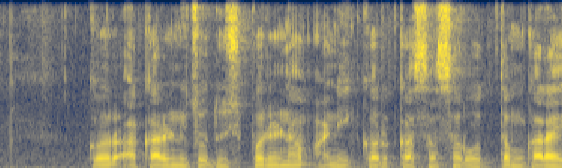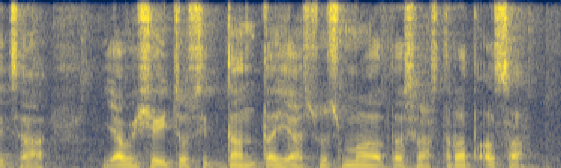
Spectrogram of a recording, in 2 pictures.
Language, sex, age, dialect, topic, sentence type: Marathi, male, 18-24, Southern Konkan, banking, statement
